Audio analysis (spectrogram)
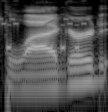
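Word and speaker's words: blackguard: handbag for some reason black art is pronounced blaggard you know I think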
